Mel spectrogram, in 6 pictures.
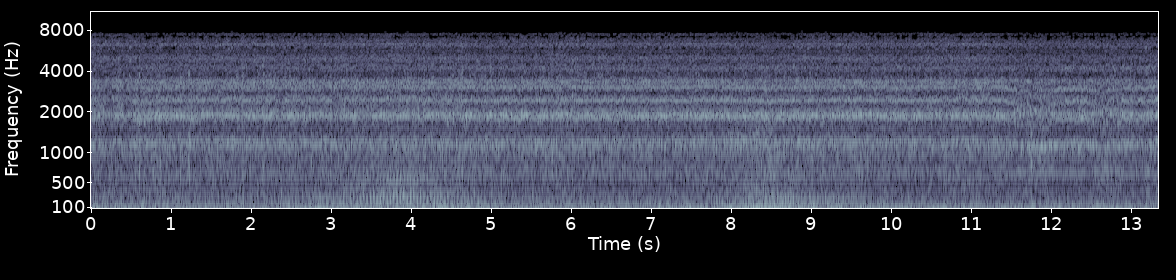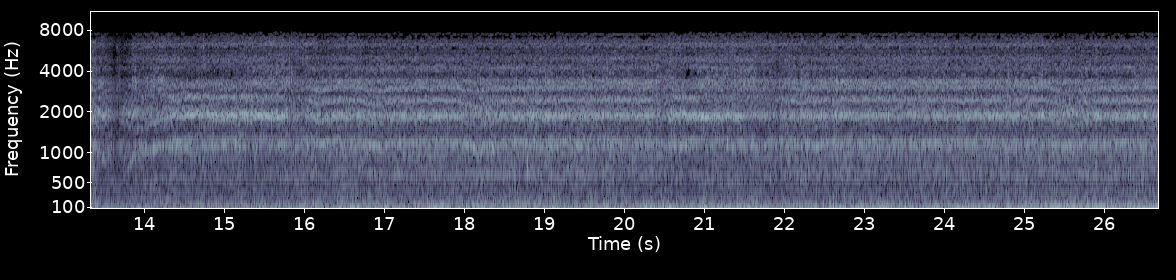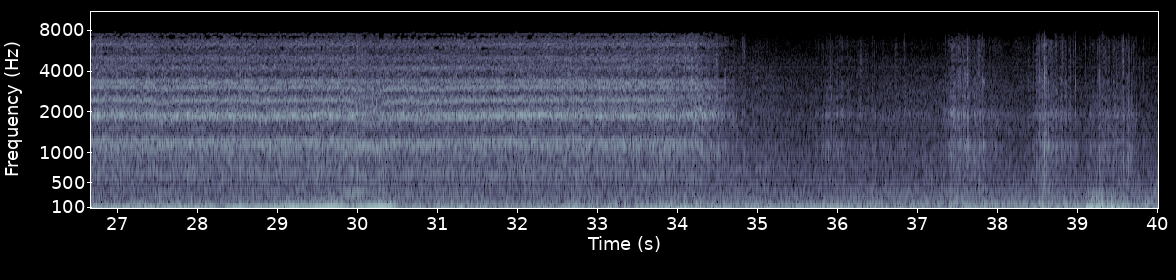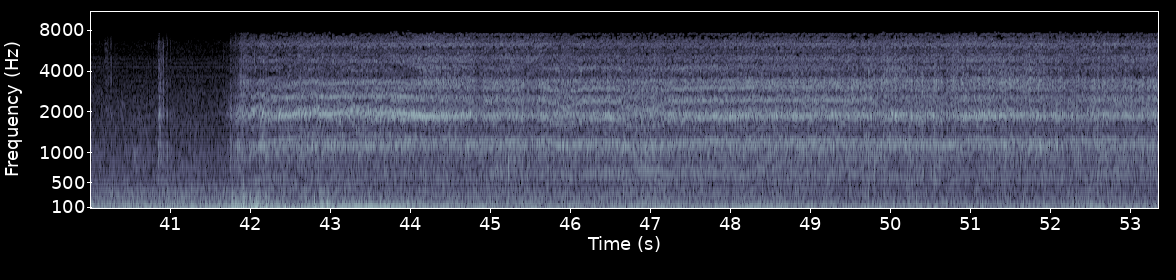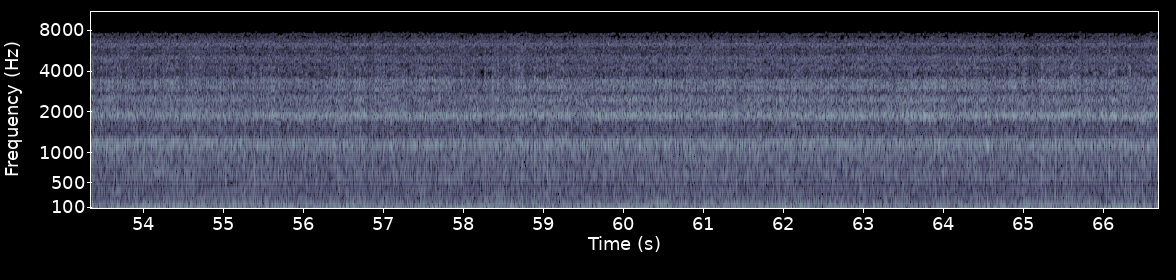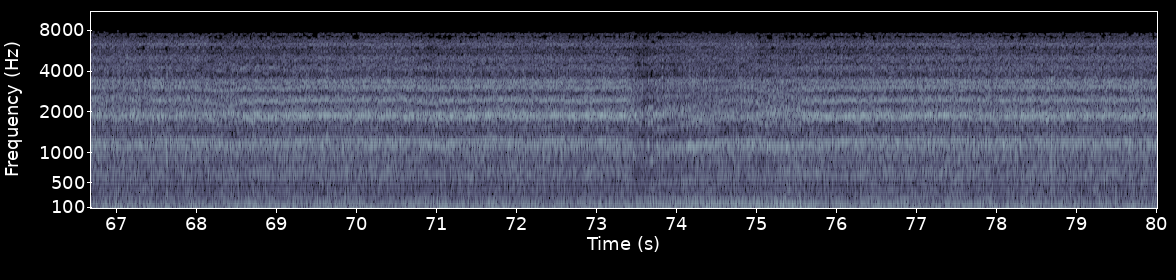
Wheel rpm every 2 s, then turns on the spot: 160, 160, 160, 160, 160, 160, 130, 150, 160, 160, 160, 160, 160, 160, 160, 160, 160, 40, 10, 20, 20, 150, 160, 160, 160, 160, 160, 160, 160, 160, 160, 160, 160, 160, 160, 160, 140, 150, 160, 160.
36-42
